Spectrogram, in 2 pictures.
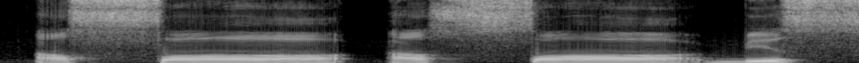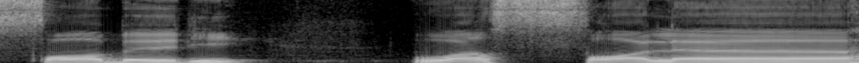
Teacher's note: জিহ্বার শীর্ষ নিচের পাটির দাঁতের গোড়ায় লাগিয়ে সদ উচ্চারণ হয়। ভারী করার জন্য জিহ্বার পেছন দিয়ে আওয়াজটাকে উপর ঠেলতে হয়। আস, ঠোঁট গোল না করে, ঠোঁট স্বাভাবিক থাকবে। আস, আস বিসসবরি ওয়াসসালাহ, এখানে সদ ভারী কিন্তু লাম যেন পাতলা হয়।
